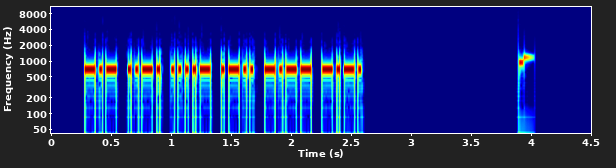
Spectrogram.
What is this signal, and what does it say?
Morse code, heard as a keyed tone, about 40 wpm, 700 Hz. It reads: KF4LYC
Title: USA Call Signs Repeated 2x 40wpm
